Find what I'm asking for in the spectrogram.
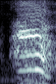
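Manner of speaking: a yelp rolling into laughter; shouting laugh. Real, not acted. Gamer laughing at the game, yelping laugh.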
